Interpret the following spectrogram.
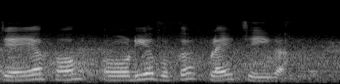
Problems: constant background noise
